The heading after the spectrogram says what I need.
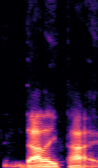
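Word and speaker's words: Dale: lot of people is that deo tide dal tide is how you pronounce it but um I don't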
